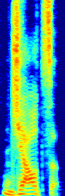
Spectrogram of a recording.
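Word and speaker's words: 交子: Dynasty uh and this is called jouza okay not the if you pronounce it wrong as The Dumpling okay it's different pronunciation initially these joua notes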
